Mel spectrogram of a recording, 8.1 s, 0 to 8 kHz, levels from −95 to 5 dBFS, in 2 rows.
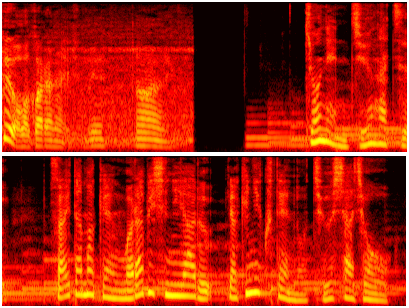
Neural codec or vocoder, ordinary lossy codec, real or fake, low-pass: codec, 16 kHz, 16 kbps, FreqCodec, smaller model; none; fake; none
